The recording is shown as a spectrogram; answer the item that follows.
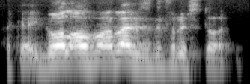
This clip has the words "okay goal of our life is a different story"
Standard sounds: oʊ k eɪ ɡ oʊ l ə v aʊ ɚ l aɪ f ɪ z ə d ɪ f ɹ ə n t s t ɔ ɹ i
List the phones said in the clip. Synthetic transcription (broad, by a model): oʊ k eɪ ɡ oʊ l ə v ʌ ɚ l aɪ ɪ z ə d ɪ f ɹ ə n t s t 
